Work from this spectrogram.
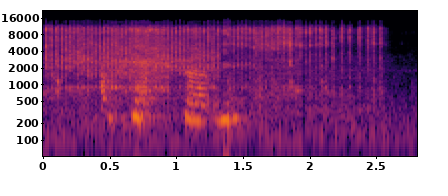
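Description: Quick, even ratcheting clicks about four a second as the carriage sweeps across, then stops cleanly; knitting machine running normally while ribbing.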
